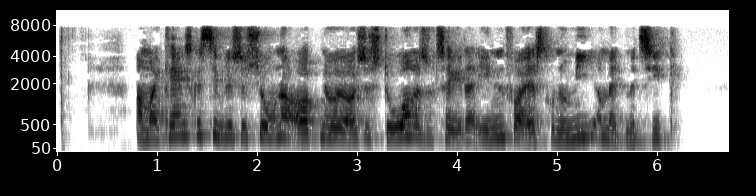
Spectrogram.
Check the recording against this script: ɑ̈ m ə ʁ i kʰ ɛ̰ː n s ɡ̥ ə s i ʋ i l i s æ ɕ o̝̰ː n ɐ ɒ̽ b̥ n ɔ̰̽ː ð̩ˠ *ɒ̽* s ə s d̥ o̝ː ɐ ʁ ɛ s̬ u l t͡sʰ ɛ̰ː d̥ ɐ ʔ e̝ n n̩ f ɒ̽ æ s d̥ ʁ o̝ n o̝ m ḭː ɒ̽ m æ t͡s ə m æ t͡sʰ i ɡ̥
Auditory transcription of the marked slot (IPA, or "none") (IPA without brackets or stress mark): ɒ̽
